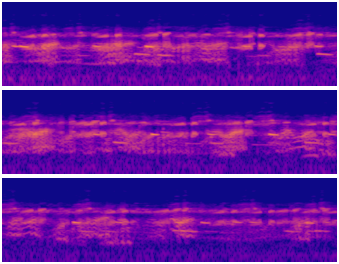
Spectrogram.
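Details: Steady chorus of many croaking frogs, layered rattling calls and a constant high buzzy band, with short clear notes popping up throughout, dense and unbroken.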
